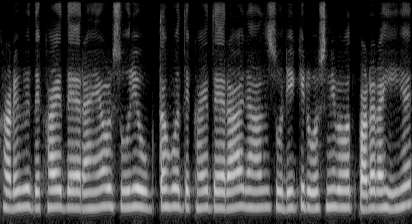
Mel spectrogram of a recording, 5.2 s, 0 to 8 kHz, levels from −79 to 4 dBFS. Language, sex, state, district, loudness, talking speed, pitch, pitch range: Hindi, female, Madhya Pradesh, Dhar, -19 LUFS, 265 wpm, 225 Hz, 220-235 Hz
